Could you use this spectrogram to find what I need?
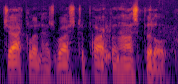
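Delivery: normal talking voice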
